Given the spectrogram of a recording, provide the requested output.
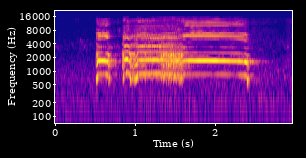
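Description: A rooster gives one loud crow, two quick opening notes then a long held, strained note ending after about two seconds.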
